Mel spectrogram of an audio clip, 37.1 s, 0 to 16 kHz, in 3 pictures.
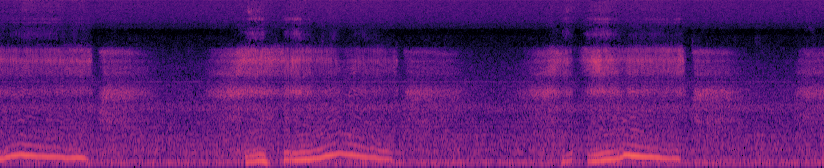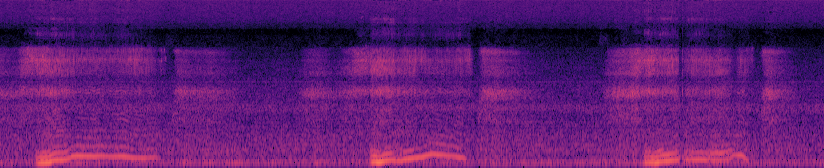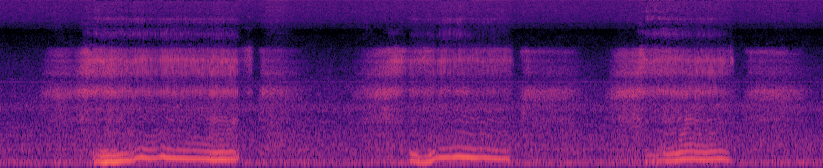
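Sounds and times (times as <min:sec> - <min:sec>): loud snoring: 0:00.0 - 0:01.4, 0:03.4 - 0:06.0, 0:08.1 - 0:10.4, 0:12.7 - 0:14.8, 0:17.6 - 0:19.5, 0:21.7 - 0:23.7, 0:25.9 - 0:28.5, 0:30.4 - 0:32.5, 0:34.0 - 0:35.8.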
